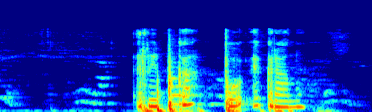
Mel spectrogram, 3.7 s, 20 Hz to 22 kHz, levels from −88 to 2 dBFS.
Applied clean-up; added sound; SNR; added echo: classical method WPE with log-MMSE.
